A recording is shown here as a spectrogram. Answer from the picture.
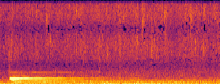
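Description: Steady rain falling in a dense, even hiss with low rumbling texture, with a brief faint tonal ring near the start; no voices are present.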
